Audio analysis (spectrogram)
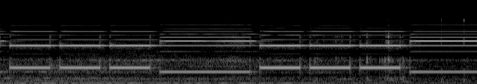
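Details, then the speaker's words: Refurbished Lenovo ThinkCentre desktop PC that won't boot: three short high beeps, then a fourth, longer beep at a different, lower tone, repeating about every two seconds. It is a POST beep code looked up as a Lenovo memory error. "Okay, it's three at one tone and four fourth one at a different tone."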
